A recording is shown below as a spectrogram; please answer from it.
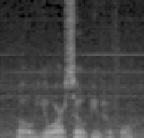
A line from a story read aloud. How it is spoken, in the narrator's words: murmured Walter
